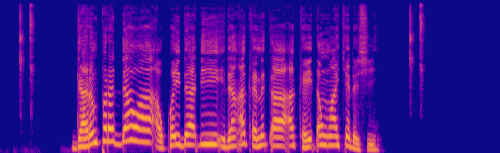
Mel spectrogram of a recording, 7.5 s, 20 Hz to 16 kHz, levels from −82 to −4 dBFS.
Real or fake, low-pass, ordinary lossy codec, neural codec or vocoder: fake; 14.4 kHz; none; vocoder, 44.1 kHz, 128 mel bands, Pupu-Vocoder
